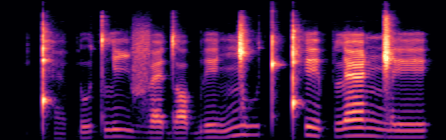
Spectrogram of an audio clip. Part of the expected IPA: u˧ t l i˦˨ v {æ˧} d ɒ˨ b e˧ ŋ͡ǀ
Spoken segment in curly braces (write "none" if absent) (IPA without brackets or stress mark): æ˨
